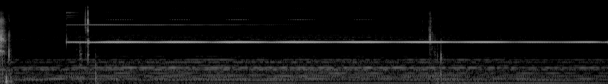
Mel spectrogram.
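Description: A high, steady ringing tone comes in about half a second in and swells and fades about one and a half times a second, over a soft ambient music bed. Two faint clicks are heard, one just after the tone starts and one a little past four seconds.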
